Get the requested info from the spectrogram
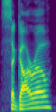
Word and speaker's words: Saguaro: The official flower, that's the, I can't pronounce this cactus, Saguaro. – Good job, bro.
